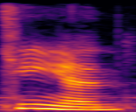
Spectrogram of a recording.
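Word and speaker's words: 禁煙: For example, careful with the pronunciation of 禁煙. Native English speakers tend to put too much N sound into it, which is a common mistake.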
